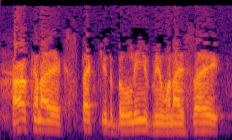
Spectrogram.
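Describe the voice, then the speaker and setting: An actor playing a precise, eerily earnest jealous husband, deliberate and halting, in a 1970s radio drama. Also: male voice, medium pitch, steady tone, natural voice. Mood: halting, grave. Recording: muffled, faintly noisy old radio recording.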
